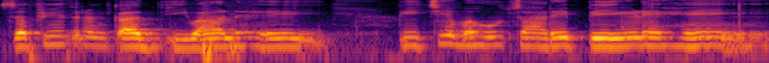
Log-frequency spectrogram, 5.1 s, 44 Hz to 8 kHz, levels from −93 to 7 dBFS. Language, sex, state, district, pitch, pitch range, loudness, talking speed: Hindi, male, Jharkhand, Deoghar, 180 Hz, 170-185 Hz, -18 LUFS, 115 wpm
